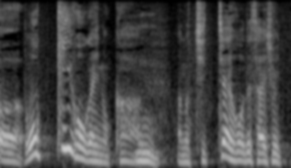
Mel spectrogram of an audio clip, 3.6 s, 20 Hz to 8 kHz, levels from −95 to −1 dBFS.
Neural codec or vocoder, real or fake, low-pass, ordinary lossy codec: none; real; none; none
